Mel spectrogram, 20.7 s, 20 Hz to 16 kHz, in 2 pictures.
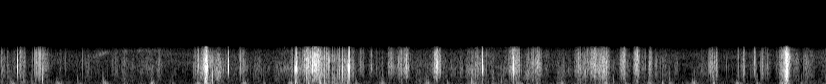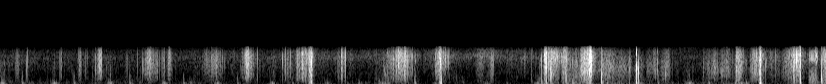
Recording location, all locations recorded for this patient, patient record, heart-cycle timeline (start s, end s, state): tricuspid valve (TV)
aortic valve (AV)+pulmonary valve (PV)+tricuspid valve (TV)+mitral valve (MV)
#Age: Adolescent
#Sex: Female
#Height: 58.0 cm
#Weight: 51.6 kg
#Pregnancy status: False
#Murmur: Unknown
#Murmur locations: nan
#Most audible location: nan
#Systolic murmur timing: nan
#Systolic murmur shape: nan
#Systolic murmur grading: nan
#Systolic murmur pitch: nan
#Systolic murmur quality: nan
#Diastolic murmur timing: nan
#Diastolic murmur shape: nan
#Diastolic murmur grading: nan
#Diastolic murmur pitch: nan
#Diastolic murmur quality: nan
#Outcome: Abnormal
#Campaign: 2015 screening campaign
0.00	0.68	unannotated
0.68	0.80	S1
0.80	0.96	systole
0.96	1.06	S2
1.06	1.26	diastole
1.26	1.38	S1
1.38	1.54	systole
1.54	1.62	S2
1.62	1.86	diastole
1.86	1.98	S1
1.98	2.14	systole
2.14	2.22	S2
2.22	2.43	diastole
2.43	2.52	S1
2.52	3.00	unannotated
3.00	3.12	S1
3.12	3.28	systole
3.28	3.36	S2
3.36	3.58	diastole
3.58	3.70	S1
3.70	5.28	unannotated
5.28	5.42	S1
5.42	5.56	systole
5.56	5.66	S2
5.66	5.86	diastole
5.86	5.97	S1
5.97	6.12	systole
6.12	6.22	S2
6.22	6.38	diastole
6.38	6.56	S1
6.56	6.68	systole
6.68	6.78	S2
6.78	6.98	diastole
6.98	7.10	S1
7.10	7.21	systole
7.21	7.30	S2
7.30	7.46	diastole
7.46	8.08	unannotated
8.08	8.20	S1
8.20	8.34	systole
8.34	8.44	S2
8.44	8.62	diastole
8.62	8.76	S1
8.76	8.88	systole
8.88	9.00	S2
9.00	9.18	diastole
9.18	9.30	S1
9.30	9.46	systole
9.46	9.56	S2
9.56	9.74	diastole
9.74	9.87	S1
9.87	10.02	systole
10.02	10.12	S2
10.12	10.30	diastole
10.30	10.42	S1
10.42	10.60	systole
10.60	10.70	S2
10.70	10.96	diastole
10.96	11.08	S1
11.08	11.24	systole
11.24	11.32	S2
11.32	11.67	diastole
11.67	11.75	S1
11.75	20.66	unannotated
